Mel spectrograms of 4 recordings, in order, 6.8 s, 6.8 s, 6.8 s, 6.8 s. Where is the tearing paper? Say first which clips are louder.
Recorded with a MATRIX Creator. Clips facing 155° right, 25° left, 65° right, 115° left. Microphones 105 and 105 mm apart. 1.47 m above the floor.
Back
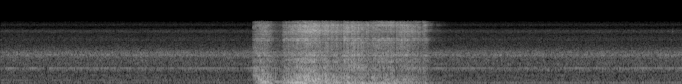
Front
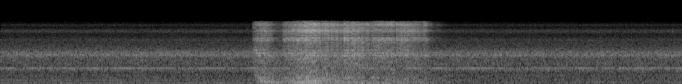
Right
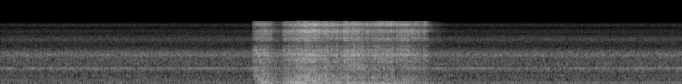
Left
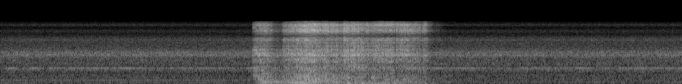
Back 8 dB, right 2 dB; 145° right, 0.9 m.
